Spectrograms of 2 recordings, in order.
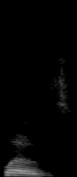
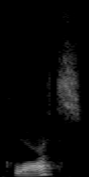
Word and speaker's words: clothes: In Bloom right now the next word is clothes clothes I've heard pronunciations such as cloths which is a different word and clothes let's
